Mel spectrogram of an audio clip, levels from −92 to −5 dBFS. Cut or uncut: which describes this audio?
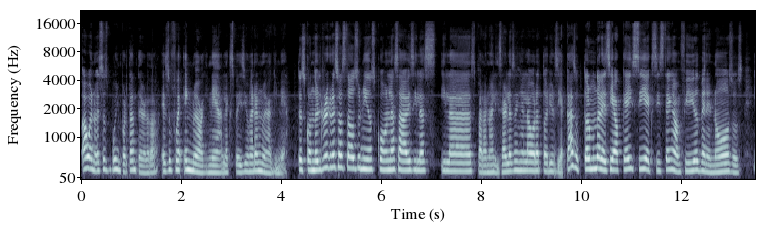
cut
